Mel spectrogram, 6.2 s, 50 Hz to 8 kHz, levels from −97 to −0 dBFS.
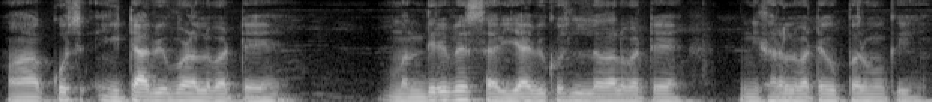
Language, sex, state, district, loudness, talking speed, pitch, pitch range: Bhojpuri, male, Bihar, Gopalganj, -27 LUFS, 165 wpm, 105 Hz, 100-110 Hz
